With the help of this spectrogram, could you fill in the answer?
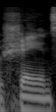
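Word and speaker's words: Schoen: learned how to pronounce joe shane's last name s-c-h-o-e-n pronounced shane congratulations to benji haney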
